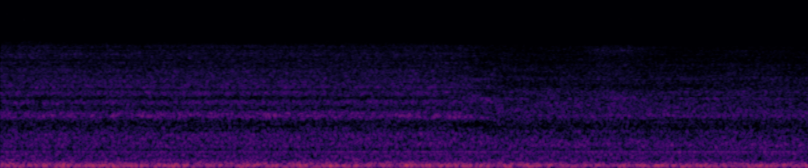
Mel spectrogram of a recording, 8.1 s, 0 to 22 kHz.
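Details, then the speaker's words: Newly installed ARB Twin on-board air compressor on a 2020 Jeep Gladiator Rubicon, just reached pressure: soft steady hum with faint constant whine, no wobble, rattle or scraping from its cooling fan. Normal cooling fan running. "There we go. We're up to pressure. Check for leaks. You can hear the fan"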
